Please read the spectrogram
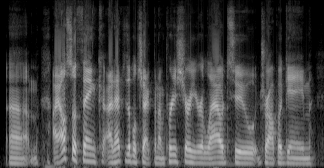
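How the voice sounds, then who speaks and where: A man talks at a fairly quick pace in a plain, everyday voice. His medium pitch carries fairly even intonation. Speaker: video game podcast co-host. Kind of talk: casual chat.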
